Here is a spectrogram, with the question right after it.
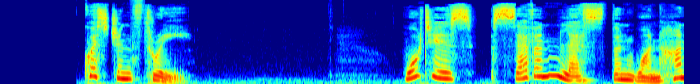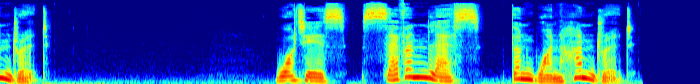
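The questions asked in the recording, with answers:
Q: What is 7 less than 100?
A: 93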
